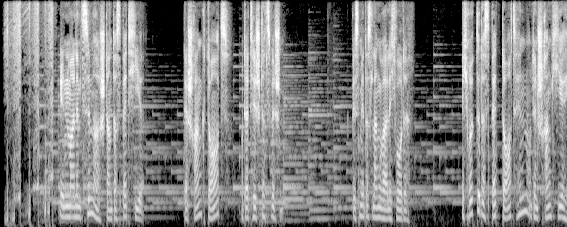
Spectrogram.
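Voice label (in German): Hörbuch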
